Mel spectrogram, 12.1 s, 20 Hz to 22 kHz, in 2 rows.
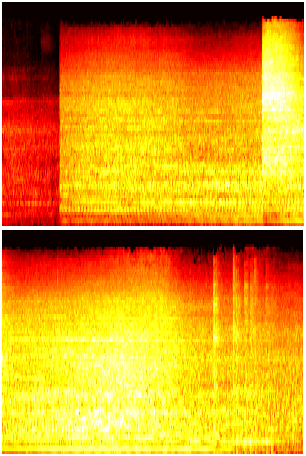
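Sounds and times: diesel railcar engine idling: 0:01.2 - 0:12.0
air hiss: 0:05.2 - 0:06.2.

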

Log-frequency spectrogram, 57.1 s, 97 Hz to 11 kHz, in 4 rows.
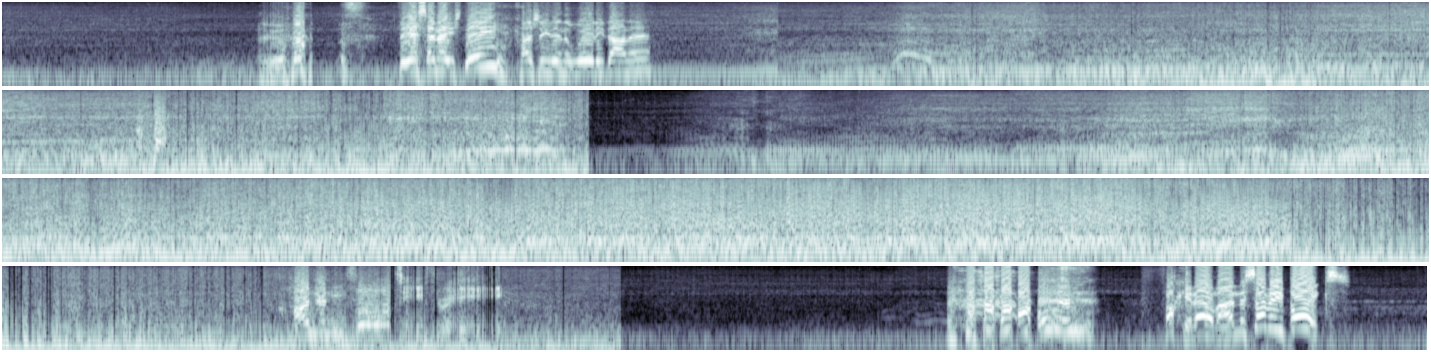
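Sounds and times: motorcycle engines passing: 0:00.0 - 0:42.2, 0:44.6 - 0:57.0
motorcycle engine shifting gears: 0:06.5 - 0:46.6
wind noise: 0:06.8 - 0:20.2, 0:23.0 - 0:49.0.

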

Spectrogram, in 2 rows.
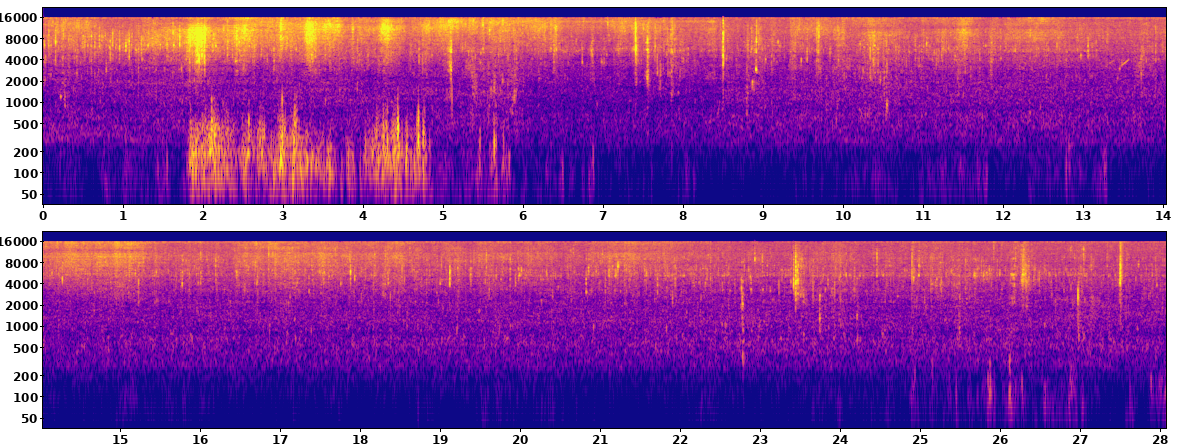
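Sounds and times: running water rushing: 0:00.0 - 0:28.0
footsteps rustling through stubble: 0:00.1 - 0:15.6, 0:23.4 - 0:28.0.

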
